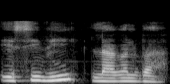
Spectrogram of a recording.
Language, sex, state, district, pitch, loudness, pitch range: Bhojpuri, male, Bihar, Muzaffarpur, 170 Hz, -16 LUFS, 145-190 Hz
